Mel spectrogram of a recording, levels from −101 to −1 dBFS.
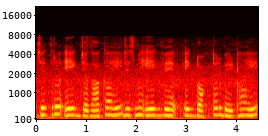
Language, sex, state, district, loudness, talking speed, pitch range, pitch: Hindi, female, Rajasthan, Nagaur, -34 LUFS, 160 wpm, 215-235 Hz, 225 Hz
